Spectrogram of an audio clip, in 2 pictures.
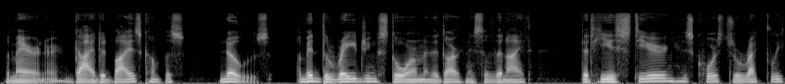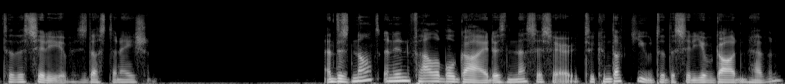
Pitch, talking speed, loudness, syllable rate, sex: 115 Hz, 185 wpm, -20 LUFS, 5.7 syllables/s, male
